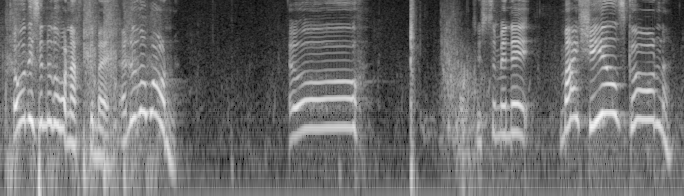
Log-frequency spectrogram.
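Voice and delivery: high, loud, alarmed cries; panicky. Real, not acted. Gamer losing his shield to attackers, high panicky cries. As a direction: yelp as the enemies close in.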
